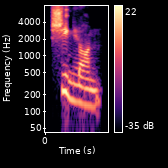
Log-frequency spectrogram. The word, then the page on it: chignon: Indian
